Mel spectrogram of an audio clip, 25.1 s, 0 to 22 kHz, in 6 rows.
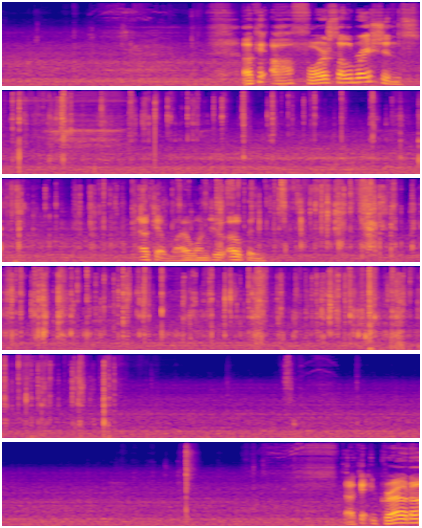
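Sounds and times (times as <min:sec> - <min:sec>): foil wrapper tearing and crinkling: 0:04.2 - 0:17.9.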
